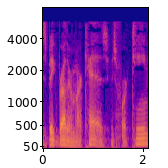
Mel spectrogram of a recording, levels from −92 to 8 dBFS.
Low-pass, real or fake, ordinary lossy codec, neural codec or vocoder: 7.2 kHz; fake; MP3, 24 kbps; codec, 16 kHz, about 1 kbps, DyCAST, with the encoder's durations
